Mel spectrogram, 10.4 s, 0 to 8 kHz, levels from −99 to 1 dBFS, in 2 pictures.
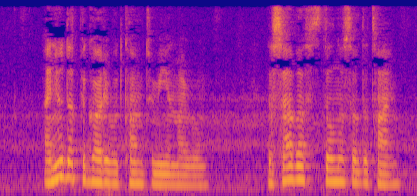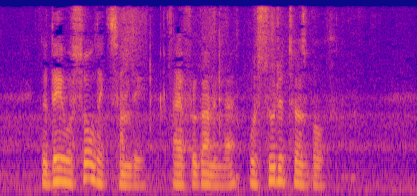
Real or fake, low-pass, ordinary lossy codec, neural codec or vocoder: real; 7.2 kHz; MP3, 48 kbps; none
